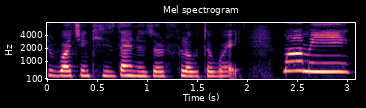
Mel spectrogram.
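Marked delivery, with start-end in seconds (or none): 2.4-3.0 put-on high, little-girl call; crying out. A narrator's reading. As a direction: call out for mum in a high child's voice. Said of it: "cried Peppa".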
